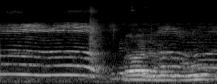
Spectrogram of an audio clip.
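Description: Drawn-out voices: a high voice holds one note for about a second, then after a short gap a lower voice and a higher one are held together.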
